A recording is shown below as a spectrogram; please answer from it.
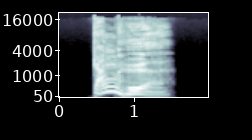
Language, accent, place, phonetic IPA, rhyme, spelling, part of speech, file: German, Germany, Berlin, [ˈɡɛŋl̩tət], -ɛŋl̩tət, gängeltet, verb, De-gängeltet.ogg
- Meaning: inflection of gängeln: 1. second-person plural preterite 2. second-person plural subjunctive II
